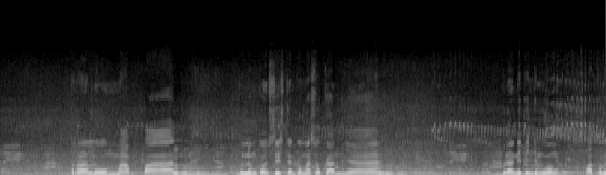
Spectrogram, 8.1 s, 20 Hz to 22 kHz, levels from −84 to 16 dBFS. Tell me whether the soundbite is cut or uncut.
uncut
